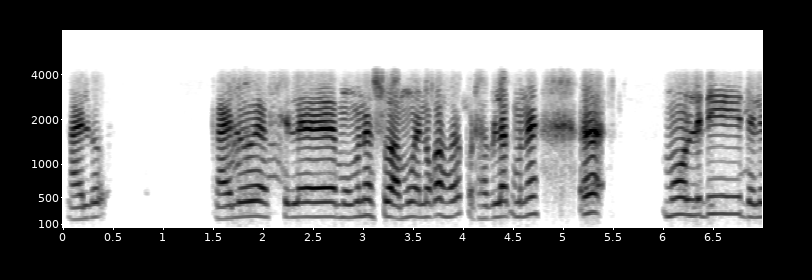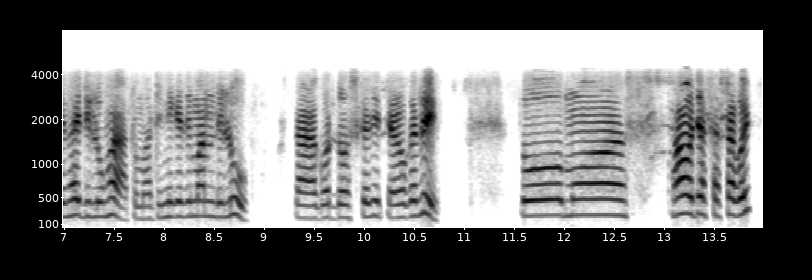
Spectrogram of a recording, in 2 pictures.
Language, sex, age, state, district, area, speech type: Assamese, male, 18-30, Assam, Sivasagar, rural, conversation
